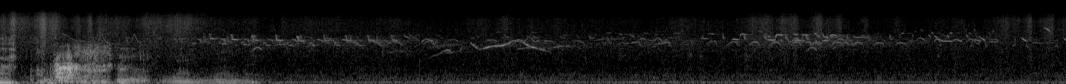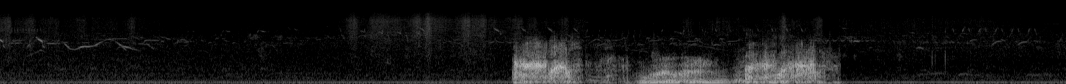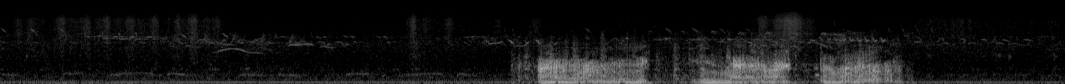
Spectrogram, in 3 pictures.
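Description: Iberian wolves snarling and growling in three short, loud bouts: at the start, about halfway through, and near the end. It is a she-wolf warning the male wolves away while she feeds her pups.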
